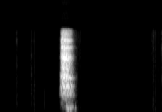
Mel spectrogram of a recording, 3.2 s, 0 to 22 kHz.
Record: {"exhalation_length": "3.2 s", "exhalation_amplitude": 26925, "exhalation_signal_mean_std_ratio": 0.21, "survey_phase": "alpha (2021-03-01 to 2021-08-12)", "age": "45-64", "gender": "Female", "wearing_mask": "No", "symptom_none": true, "symptom_onset": "8 days", "smoker_status": "Never smoked", "respiratory_condition_asthma": false, "respiratory_condition_other": false, "recruitment_source": "REACT", "submission_delay": "4 days", "covid_test_result": "Negative", "covid_test_method": "RT-qPCR"}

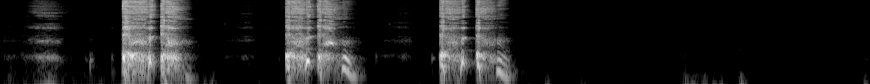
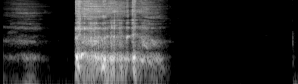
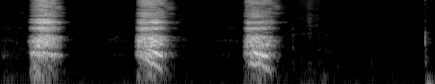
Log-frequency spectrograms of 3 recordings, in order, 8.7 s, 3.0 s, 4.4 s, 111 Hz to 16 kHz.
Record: {"three_cough_length": "8.7 s", "three_cough_amplitude": 32768, "three_cough_signal_mean_std_ratio": 0.33, "cough_length": "3.0 s", "cough_amplitude": 32768, "cough_signal_mean_std_ratio": 0.39, "exhalation_length": "4.4 s", "exhalation_amplitude": 32766, "exhalation_signal_mean_std_ratio": 0.36, "survey_phase": "beta (2021-08-13 to 2022-03-07)", "age": "45-64", "gender": "Male", "wearing_mask": "No", "symptom_cough_any": true, "symptom_runny_or_blocked_nose": true, "symptom_abdominal_pain": true, "symptom_fatigue": true, "symptom_headache": true, "symptom_change_to_sense_of_smell_or_taste": true, "symptom_loss_of_taste": true, "smoker_status": "Never smoked", "respiratory_condition_asthma": false, "respiratory_condition_other": false, "recruitment_source": "Test and Trace", "submission_delay": "5 days", "covid_test_result": "Positive", "covid_test_method": "RT-qPCR", "covid_ct_value": 14.9, "covid_ct_gene": "ORF1ab gene"}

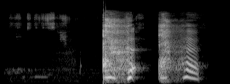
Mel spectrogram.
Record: {"cough_length": "2.3 s", "cough_amplitude": 32767, "cough_signal_mean_std_ratio": 0.43, "survey_phase": "beta (2021-08-13 to 2022-03-07)", "age": "18-44", "gender": "Female", "wearing_mask": "No", "symptom_none": true, "smoker_status": "Never smoked", "respiratory_condition_asthma": false, "respiratory_condition_other": false, "recruitment_source": "REACT", "submission_delay": "2 days", "covid_test_result": "Negative", "covid_test_method": "RT-qPCR", "influenza_a_test_result": "Negative", "influenza_b_test_result": "Negative"}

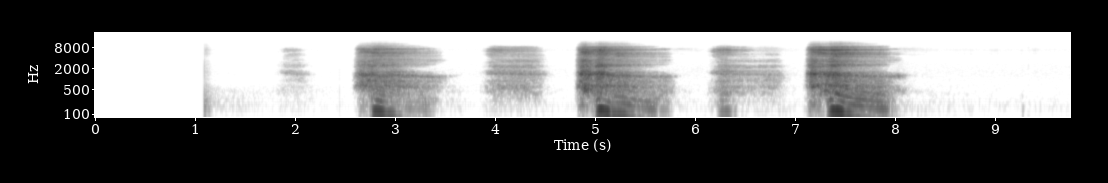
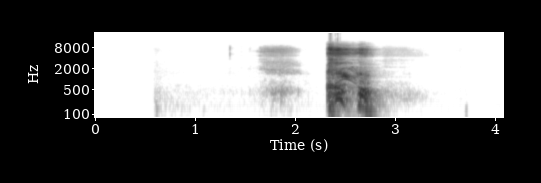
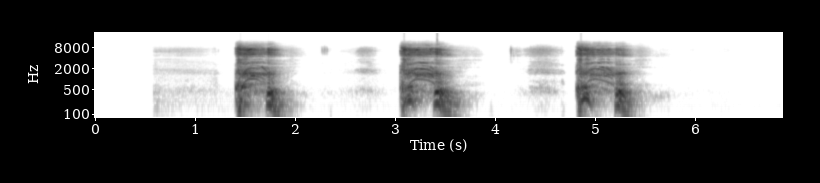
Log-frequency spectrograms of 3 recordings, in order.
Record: {"exhalation_length": "9.8 s", "exhalation_amplitude": 14625, "exhalation_signal_mean_std_ratio": 0.37, "cough_length": "4.1 s", "cough_amplitude": 26027, "cough_signal_mean_std_ratio": 0.25, "three_cough_length": "6.9 s", "three_cough_amplitude": 26028, "three_cough_signal_mean_std_ratio": 0.36, "survey_phase": "beta (2021-08-13 to 2022-03-07)", "age": "65+", "gender": "Male", "wearing_mask": "No", "symptom_none": true, "symptom_onset": "12 days", "smoker_status": "Ex-smoker", "respiratory_condition_asthma": false, "respiratory_condition_other": false, "recruitment_source": "REACT", "submission_delay": "2 days", "covid_test_result": "Negative", "covid_test_method": "RT-qPCR"}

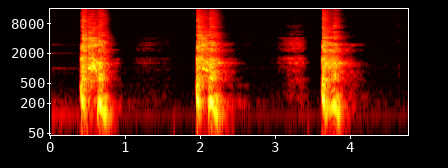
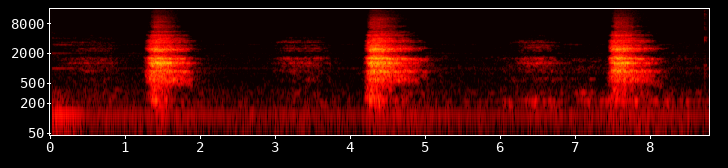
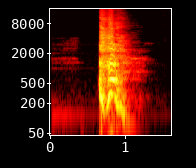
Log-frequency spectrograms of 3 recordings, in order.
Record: {"three_cough_length": "4.8 s", "three_cough_amplitude": 29644, "three_cough_signal_mean_std_ratio": 0.35, "exhalation_length": "8.8 s", "exhalation_amplitude": 5220, "exhalation_signal_mean_std_ratio": 0.34, "cough_length": "1.6 s", "cough_amplitude": 32768, "cough_signal_mean_std_ratio": 0.36, "survey_phase": "beta (2021-08-13 to 2022-03-07)", "age": "65+", "gender": "Male", "wearing_mask": "No", "symptom_none": true, "smoker_status": "Ex-smoker", "respiratory_condition_asthma": false, "respiratory_condition_other": false, "recruitment_source": "REACT", "submission_delay": "3 days", "covid_test_result": "Negative", "covid_test_method": "RT-qPCR"}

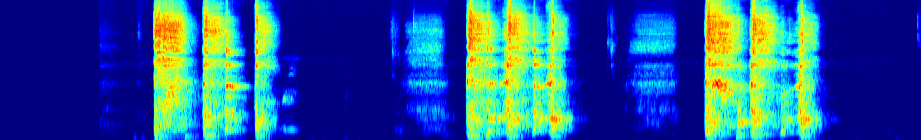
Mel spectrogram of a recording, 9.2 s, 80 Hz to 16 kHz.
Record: {"three_cough_length": "9.2 s", "three_cough_amplitude": 32768, "three_cough_signal_mean_std_ratio": 0.45, "survey_phase": "beta (2021-08-13 to 2022-03-07)", "age": "65+", "gender": "Male", "wearing_mask": "No", "symptom_none": true, "smoker_status": "Never smoked", "respiratory_condition_asthma": false, "respiratory_condition_other": false, "recruitment_source": "REACT", "submission_delay": "2 days", "covid_test_result": "Negative", "covid_test_method": "RT-qPCR", "influenza_a_test_result": "Negative", "influenza_b_test_result": "Negative"}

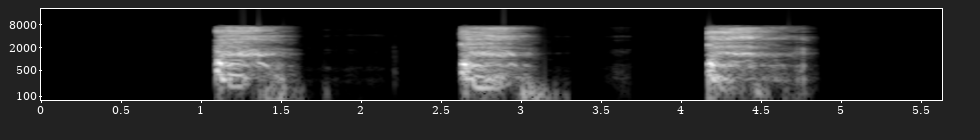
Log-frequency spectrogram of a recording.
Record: {"three_cough_length": "5.6 s", "three_cough_amplitude": 32767, "three_cough_signal_mean_std_ratio": 0.39, "survey_phase": "beta (2021-08-13 to 2022-03-07)", "age": "45-64", "gender": "Female", "wearing_mask": "No", "symptom_none": true, "smoker_status": "Never smoked", "respiratory_condition_asthma": false, "respiratory_condition_other": false, "recruitment_source": "REACT", "submission_delay": "15 days", "covid_test_result": "Negative", "covid_test_method": "RT-qPCR", "influenza_a_test_result": "Negative", "influenza_b_test_result": "Negative"}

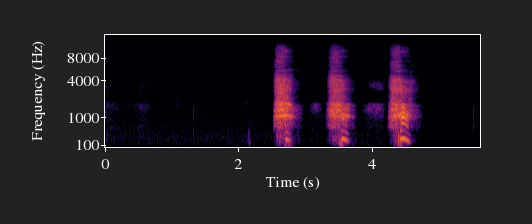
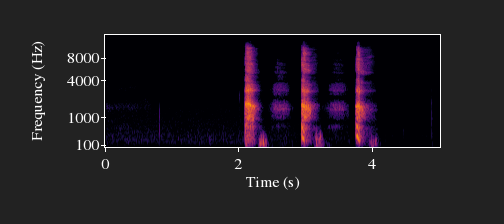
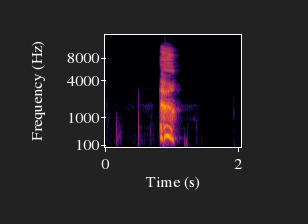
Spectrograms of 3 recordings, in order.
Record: {"exhalation_length": "5.6 s", "exhalation_amplitude": 15115, "exhalation_signal_mean_std_ratio": 0.31, "three_cough_length": "5.0 s", "three_cough_amplitude": 22425, "three_cough_signal_mean_std_ratio": 0.22, "cough_length": "2.0 s", "cough_amplitude": 28831, "cough_signal_mean_std_ratio": 0.26, "survey_phase": "beta (2021-08-13 to 2022-03-07)", "age": "45-64", "gender": "Female", "wearing_mask": "No", "symptom_runny_or_blocked_nose": true, "smoker_status": "Ex-smoker", "respiratory_condition_asthma": false, "respiratory_condition_other": false, "recruitment_source": "REACT", "submission_delay": "1 day", "covid_test_result": "Negative", "covid_test_method": "RT-qPCR"}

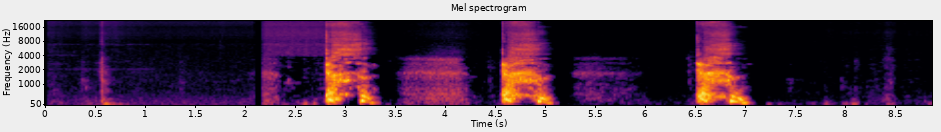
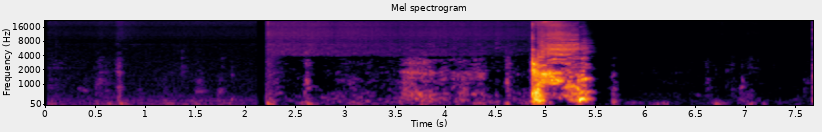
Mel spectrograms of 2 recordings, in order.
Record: {"three_cough_length": "8.9 s", "three_cough_amplitude": 32768, "three_cough_signal_mean_std_ratio": 0.3, "cough_length": "7.7 s", "cough_amplitude": 32768, "cough_signal_mean_std_ratio": 0.2, "survey_phase": "beta (2021-08-13 to 2022-03-07)", "age": "18-44", "gender": "Male", "wearing_mask": "No", "symptom_none": true, "symptom_onset": "6 days", "smoker_status": "Ex-smoker", "respiratory_condition_asthma": false, "respiratory_condition_other": false, "recruitment_source": "REACT", "submission_delay": "3 days", "covid_test_result": "Negative", "covid_test_method": "RT-qPCR", "influenza_a_test_result": "Negative", "influenza_b_test_result": "Negative"}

